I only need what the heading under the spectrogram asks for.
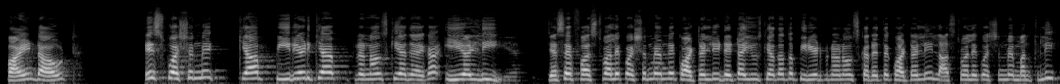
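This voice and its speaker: A male teacher giving a classroom lecture in a conversational way, repeating phrases, checking in with students, and dictating numbers slowly. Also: extremely high pitch, smooth.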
